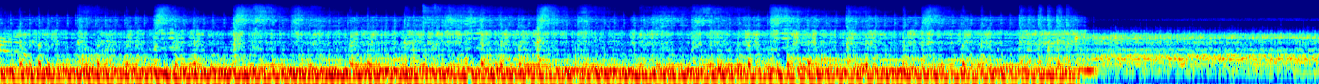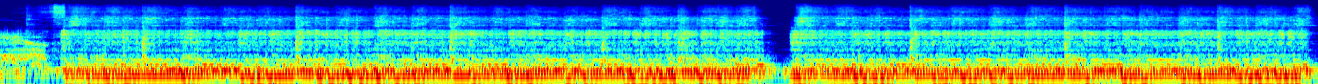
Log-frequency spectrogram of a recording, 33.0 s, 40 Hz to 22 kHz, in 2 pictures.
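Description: Heavy metal band playing loud live: drum kit with cymbals, distorted guitar and bass. About 14 s in the drums and low end drop out for about three seconds, leaving a midrange part, before the full band comes back in; there is a brief stop about 26 s in.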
